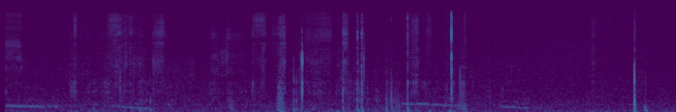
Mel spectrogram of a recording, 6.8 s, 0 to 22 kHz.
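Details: Ziggy Stardust, an 8-year-old tabby cat, snoring while asleep indoors: a cute, wheezy snore of faint whistled tones that slide downward, several breaths within a few seconds, with soft clicks and rustles in a quiet room.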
